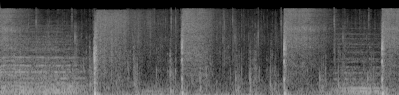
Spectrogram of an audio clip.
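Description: Lava bubbles and pops nearby.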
